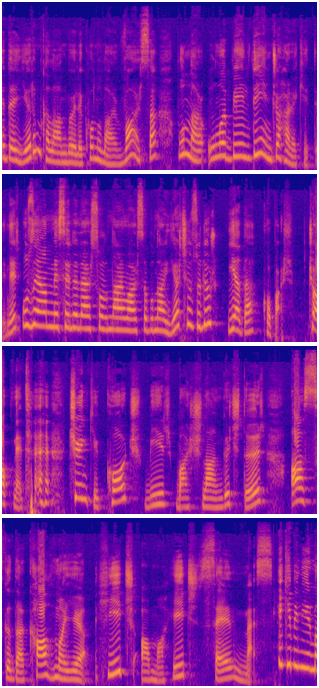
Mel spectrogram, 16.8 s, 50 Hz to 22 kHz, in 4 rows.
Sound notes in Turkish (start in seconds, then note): 8.6 kahkaha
